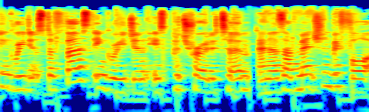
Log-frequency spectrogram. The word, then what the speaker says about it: petrolatum: So for the ingredients, the first ingredient is petrolatum. And as I've mentioned before, I'm not pronouncing it incorrectly. It is petrolatum.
